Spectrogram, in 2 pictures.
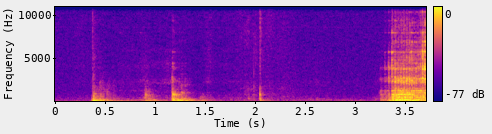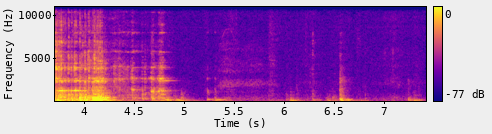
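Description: A small lawn tractor wheel and tire being handled and set down over the threaded post of a mini tire changer: a few light knocks, then about a second of loud rubbing scrape from the tire a little over three seconds in, and a couple more knocks near the end.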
